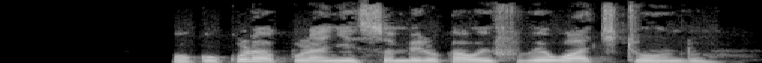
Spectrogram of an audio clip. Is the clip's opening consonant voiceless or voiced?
voiceless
